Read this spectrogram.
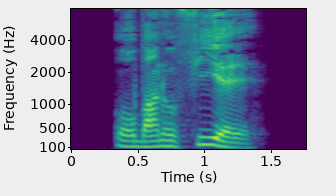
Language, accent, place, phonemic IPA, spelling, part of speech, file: German, Germany, Berlin, /ʊʁbanoˈfiːl/, urbanophil, adjective, De-urbanophil.ogg
- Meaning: urbanophilic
